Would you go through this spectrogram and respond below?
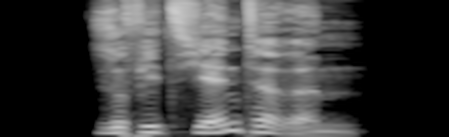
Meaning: strong dative masculine/neuter singular comparative degree of suffizient
- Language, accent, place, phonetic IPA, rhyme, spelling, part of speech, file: German, Germany, Berlin, [zʊfiˈt͡si̯ɛntəʁəm], -ɛntəʁəm, suffizienterem, adjective, De-suffizienterem.ogg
